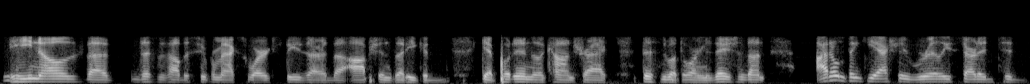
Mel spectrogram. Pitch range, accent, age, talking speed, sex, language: 110-130 Hz, American, 30-49, 205 wpm, male, English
